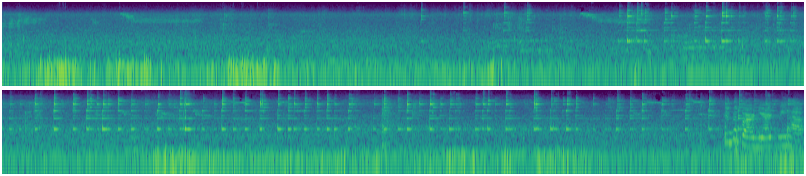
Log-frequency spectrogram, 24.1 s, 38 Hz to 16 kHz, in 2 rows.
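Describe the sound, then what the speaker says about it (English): Two goats bleat repeatedly in a small farm barnyard with chickens, close, irregular calls over low rustling and metallic clinks, a person talking briefly at the start. "In the barnyard we have 2 goats and 7 chickens."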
